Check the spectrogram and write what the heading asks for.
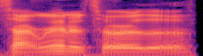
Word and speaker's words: Tyranitar: His full, yeah, I think it's Tyranitar though.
